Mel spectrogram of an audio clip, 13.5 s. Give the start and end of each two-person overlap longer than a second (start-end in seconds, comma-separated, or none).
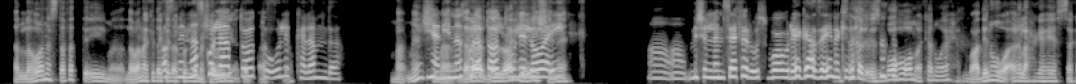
2.0-3.5, 5.4-7.1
